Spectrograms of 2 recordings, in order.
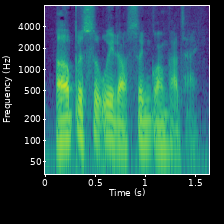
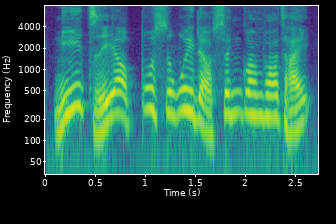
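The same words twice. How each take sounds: First: 整句压低、放轻，重读“不”; 低沉地把“不是”落下去; 低声收尾. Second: “你”字读得高而重; 把“你”字重重地往上顶. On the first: 讲课中下结论. (声音放低，轻而重地说“不是”) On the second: 讲课中强调条件. (升调强调“你”，语气高昂) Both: Real, not acted.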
